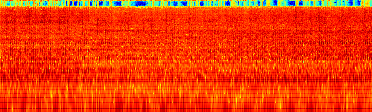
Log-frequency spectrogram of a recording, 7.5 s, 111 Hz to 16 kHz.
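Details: VW 2.0 TSI engine: steady idle with a loose, uneven ticking about two or three a second over the engine hum; abnormal noise, cause unclear.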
